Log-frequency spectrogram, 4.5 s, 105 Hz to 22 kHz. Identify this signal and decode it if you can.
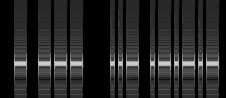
Morse code, heard as a keyed tone, about 15 wpm, 700 Hz. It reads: TO U.
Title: Sentences from Top 500 Words and Abbreviations 15wpm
